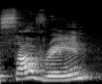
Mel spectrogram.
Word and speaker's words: sovereign: in foreign G is silent in sovereign sovereign Lord G is silent in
